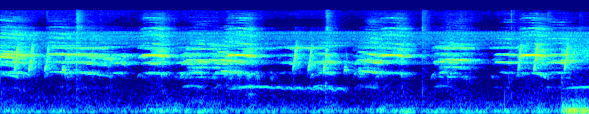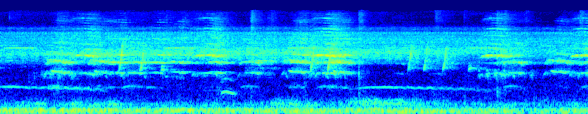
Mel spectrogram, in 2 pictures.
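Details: Outdoor bird chorus of rapid high chirps and tweets, with a lower drawn-out whistle repeated a few times, over a constant high insect drone; a low rumble joins halfway through.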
